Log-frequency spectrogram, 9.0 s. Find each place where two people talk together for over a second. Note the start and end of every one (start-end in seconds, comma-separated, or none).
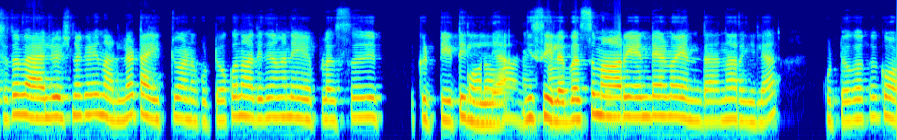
4.7-6.5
